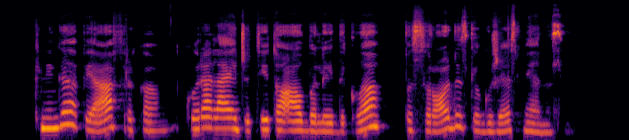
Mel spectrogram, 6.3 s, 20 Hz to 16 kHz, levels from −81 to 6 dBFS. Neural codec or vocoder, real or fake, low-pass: vocoder, 44.1 kHz, 128 mel bands every 256 samples, BigVGAN v2; fake; 14.4 kHz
